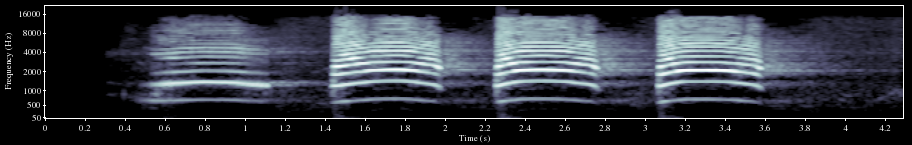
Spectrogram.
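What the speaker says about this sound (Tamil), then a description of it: "மயில் எழுப்புற ஒலிய நாம அகவரதுன்னு சொல்லுவோம்" A peacock calling four times in quick succession, loud and close, each harsh, nasal wail separated by short gaps against an otherwise silent background.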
